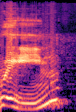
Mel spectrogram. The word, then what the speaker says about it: reign: restore to succeed to reign be careful the g is not pronounced is a silent letter terrain to propose and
